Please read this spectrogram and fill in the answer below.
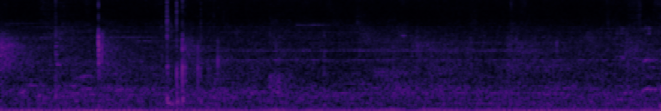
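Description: A pool shot played: faint sharp clicks of the cue tip on the cue ball and of ball striking ball, two or three in the first second or so, over a steady low hum.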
